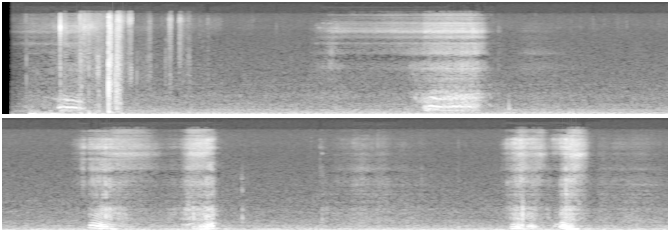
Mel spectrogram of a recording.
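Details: Snoring: soft snores and snorty, breathy sounds about every five seconds, roughly twelve breaths a minute, in a quiet room.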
